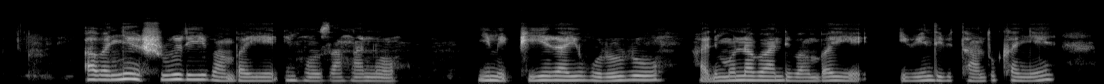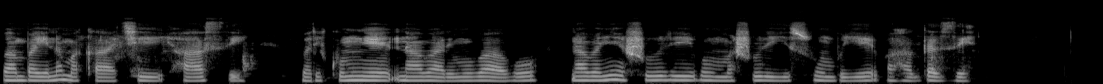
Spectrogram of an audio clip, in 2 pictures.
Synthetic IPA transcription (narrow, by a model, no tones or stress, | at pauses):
aβaɲe̞ːʃuːɾiβaːmbaje̞im̥huːzaŋ̥ano̞ | jimipʰiːɾajuβuɾuɾuha̰ɾimo̞naβaːndiβaːmbaje̞̰ | iβiːndiβitʰaːndukʰaɲe̞βaːmbaje̞namakʰaːcihaːsḭ | βaɾikʰumŋe̞naβaɾimuβaːβo̞ | naβaɲe̞ːʃuːɾiβo̞mumaʃuːɾijisuːmbuje̞βaɦaɡaze̞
